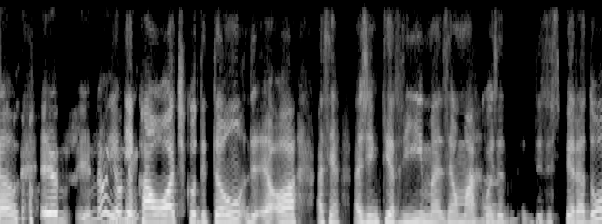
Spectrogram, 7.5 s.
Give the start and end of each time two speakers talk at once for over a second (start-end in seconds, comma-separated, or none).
none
